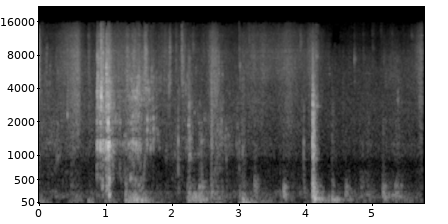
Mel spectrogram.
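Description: Irregular thumps and knocks of someone moving about a boat deck and handling gear, with two sharper knocks about a second in and about four seconds in.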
